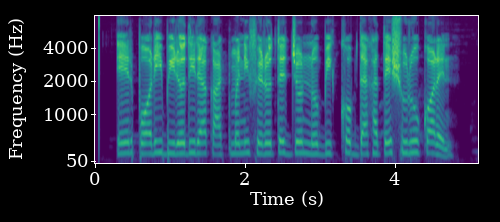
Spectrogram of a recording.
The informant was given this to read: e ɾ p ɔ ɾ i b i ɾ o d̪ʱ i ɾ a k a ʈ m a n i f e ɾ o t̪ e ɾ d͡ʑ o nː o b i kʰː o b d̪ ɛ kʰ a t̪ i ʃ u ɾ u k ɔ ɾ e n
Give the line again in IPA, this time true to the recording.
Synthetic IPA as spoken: e ɾ p ɔ ɾ i b i ɾ o d̪ʱ i ɾ a k a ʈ m a n i f e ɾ o t̪ e ɾ d͡ʑ o nː o b i kʰː o b d̪ ɛ kʰ a t̪ e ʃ u ɾ u k ɔ ɾ e n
